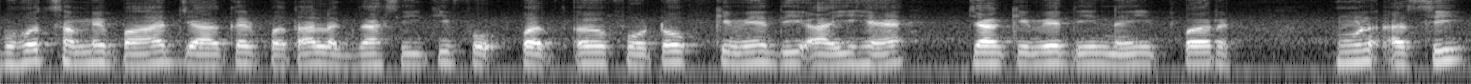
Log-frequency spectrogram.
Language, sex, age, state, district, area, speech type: Punjabi, male, 30-45, Punjab, Jalandhar, urban, spontaneous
